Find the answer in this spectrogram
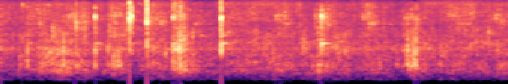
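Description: Mountain bike tyres rolling fast over a dry dirt and gravel trail, a steady crackling hiss, with sharp clicks and rattles from the bike and loose grit, the loudest a little after one second in and again near two seconds.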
